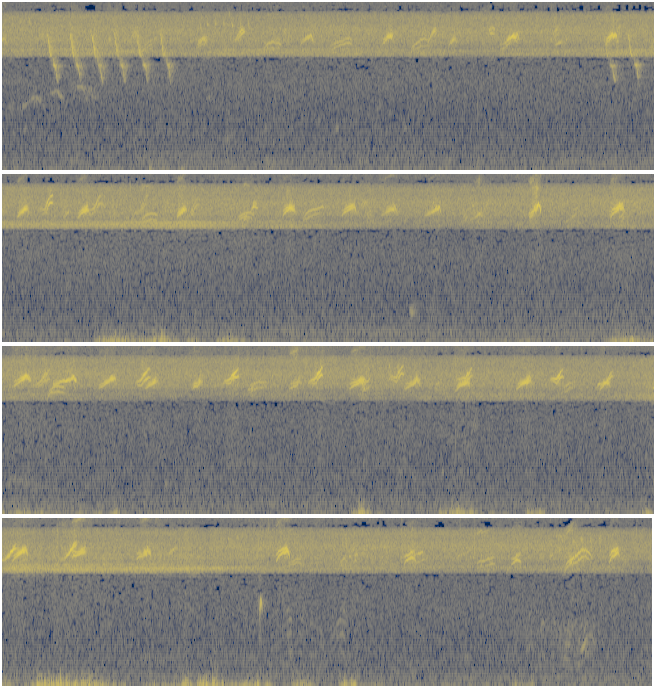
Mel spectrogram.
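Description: Bulbul nestlings begging with short high chirps, about two a second, over a steady high insect drone. A few quick falling chirps come near the start, and low rumbles come and go in the second half.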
